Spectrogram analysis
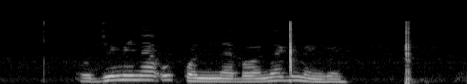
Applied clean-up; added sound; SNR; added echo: none; Hands; 12 dB; none.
